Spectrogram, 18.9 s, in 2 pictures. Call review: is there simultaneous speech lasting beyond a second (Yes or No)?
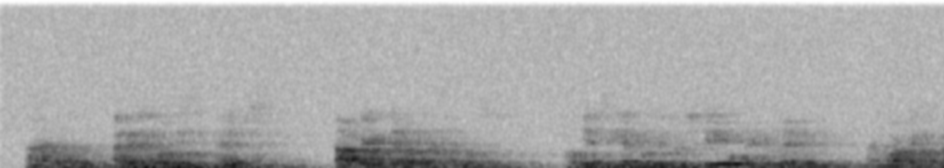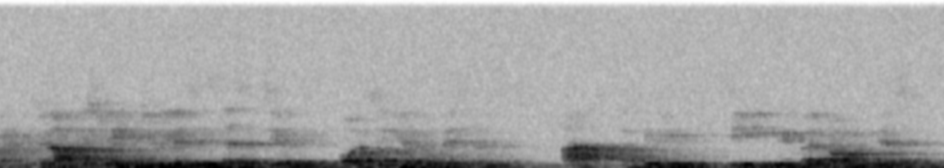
Yes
